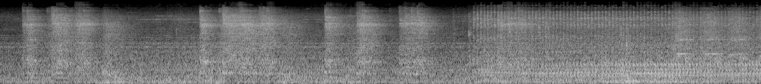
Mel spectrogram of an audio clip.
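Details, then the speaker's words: Electric brake vacuum pump on a Chevy Nova with 4-wheel Baer disc brake conversion, its duty-cycle switch previously not working: harsh rattly buzzing with irregular surges and stutters instead of smooth hum; rough-running pump. "Hey, it's working this time. No, it's not. Doesn't sound very healthy."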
